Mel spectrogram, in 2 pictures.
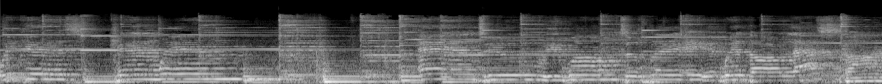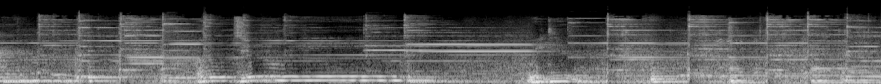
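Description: Live music from a small band playing, with a bowed cello among the instruments and steady plucked or struck accents.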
